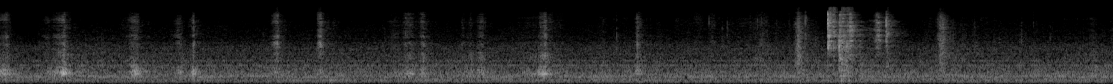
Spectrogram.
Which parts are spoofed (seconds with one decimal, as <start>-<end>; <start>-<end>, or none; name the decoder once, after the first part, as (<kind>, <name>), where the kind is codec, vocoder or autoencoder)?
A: 0.9-1.7 (vocoder, BigVGAN v2); 3.0-4.7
